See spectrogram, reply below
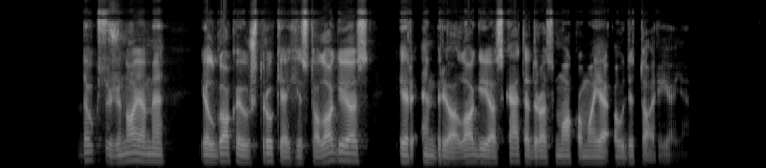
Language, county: Lithuanian, Vilnius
